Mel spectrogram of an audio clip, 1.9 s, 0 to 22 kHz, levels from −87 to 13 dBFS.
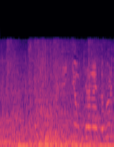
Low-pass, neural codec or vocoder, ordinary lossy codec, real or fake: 7.2 kHz; none; AAC, 48 kbps; real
